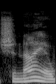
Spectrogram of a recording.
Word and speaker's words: Shania: And Shania will sing. I cannot process the way her name is spelled. Yeah, because it's like Shin-Nia. Yeah, Shania.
